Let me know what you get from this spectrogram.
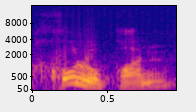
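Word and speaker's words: خُلُقًا: kata Kho lam qof kalau dibaca khalqan maka itu yang dimaksud adalah fisik tapi kalau bacanya khuluqon berarti yang dimaksud yang dimaksud adalah akhlak nah ini bahasa Arab memang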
